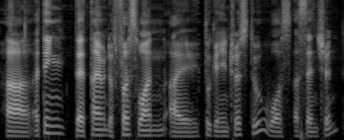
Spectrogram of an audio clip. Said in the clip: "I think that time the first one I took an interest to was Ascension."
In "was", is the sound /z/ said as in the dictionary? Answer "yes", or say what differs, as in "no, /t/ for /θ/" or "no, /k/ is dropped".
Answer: no, /s/ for /z/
